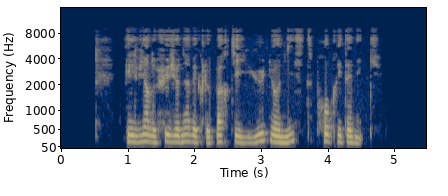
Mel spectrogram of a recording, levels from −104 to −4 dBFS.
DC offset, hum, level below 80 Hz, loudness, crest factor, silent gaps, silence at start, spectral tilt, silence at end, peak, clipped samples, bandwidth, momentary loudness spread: under 0.1%; none; -76 dBFS; -32 LUFS; 22 dB; 0.81-0.87 s; 0.5 s; -5 dB/octave; 0.75 s; -12 dBFS; under 0.1%; 9.4 kHz; 19 LU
